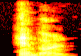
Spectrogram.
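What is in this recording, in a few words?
"hambone" Australian English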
